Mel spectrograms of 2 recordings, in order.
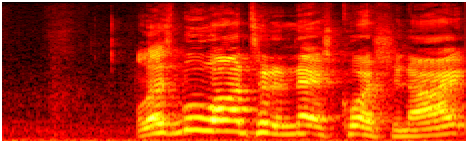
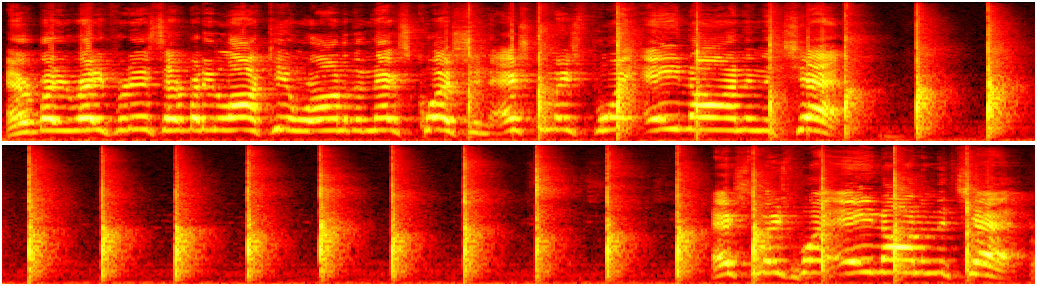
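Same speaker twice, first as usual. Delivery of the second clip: higher, louder, rallying the chat to lock in; hype call-out; 6 semitones higher, 6 dB louder, faster than usual. Real, not acted. Streamer firing up his chat, higher and louder hype. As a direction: pump up the room before the question. Hypes chat for next question.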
